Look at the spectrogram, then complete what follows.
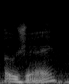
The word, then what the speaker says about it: Auger: Although it's spelled Auger, it's Auger.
